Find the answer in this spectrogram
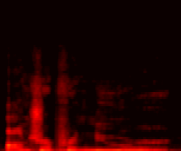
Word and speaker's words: entrepreneur: Entrepreneur is on the third syllable because it's French.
